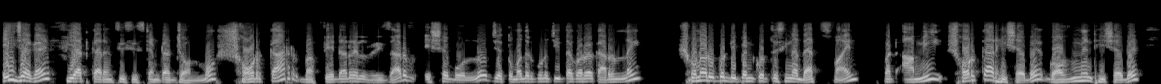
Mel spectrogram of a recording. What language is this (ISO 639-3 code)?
ben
